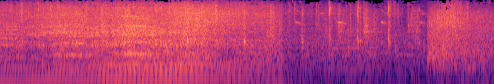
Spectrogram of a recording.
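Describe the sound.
Horse hooves of a mounted guard parading away in front of a plaza. A dense, steady rumble fills the first half, then scattered clip-clop hoofbeats come through in the later part.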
